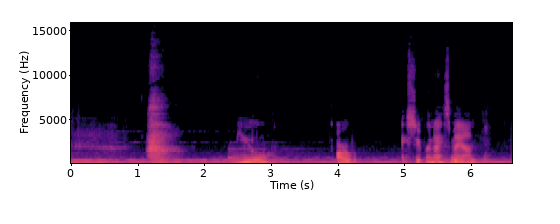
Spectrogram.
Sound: sighs

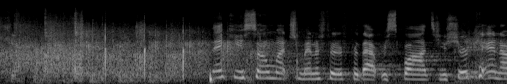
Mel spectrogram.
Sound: applause

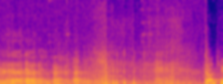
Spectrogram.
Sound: crowd laughs

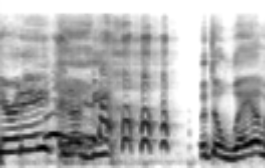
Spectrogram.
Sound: laughs

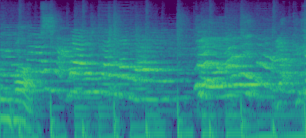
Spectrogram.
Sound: animal sounds

